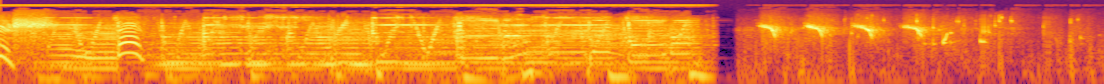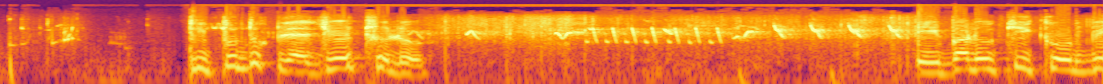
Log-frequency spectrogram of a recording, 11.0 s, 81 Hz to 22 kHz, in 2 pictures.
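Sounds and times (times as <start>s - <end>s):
bird singing trill: 0.8s - 4.9s, 7.5s - 10.2s.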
